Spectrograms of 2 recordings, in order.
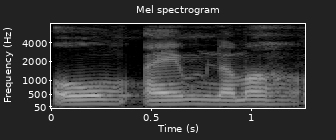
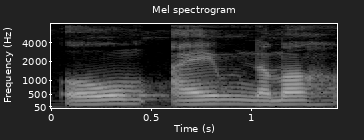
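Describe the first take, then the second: The two takes are said the same way.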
